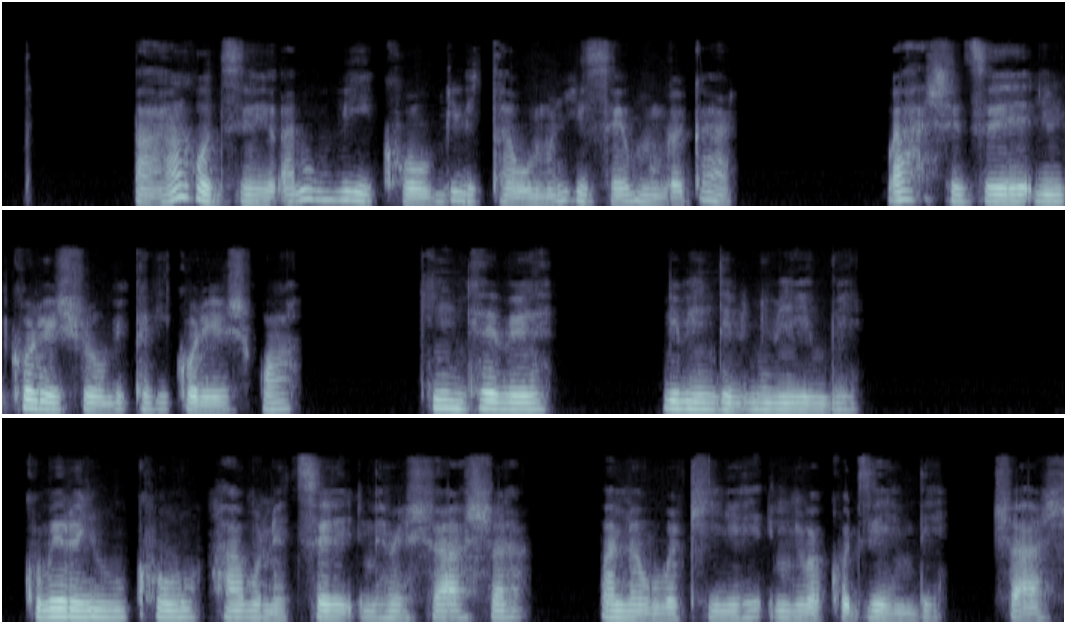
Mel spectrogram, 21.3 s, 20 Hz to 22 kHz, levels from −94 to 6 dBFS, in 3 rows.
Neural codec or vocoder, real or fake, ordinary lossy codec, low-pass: autoencoder, 22.05 kHz, a latent of 192 numbers a frame, VITS, trained on one speaker; fake; AAC, 32 kbps; 9.9 kHz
